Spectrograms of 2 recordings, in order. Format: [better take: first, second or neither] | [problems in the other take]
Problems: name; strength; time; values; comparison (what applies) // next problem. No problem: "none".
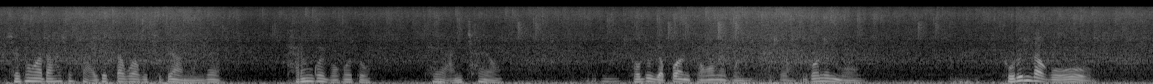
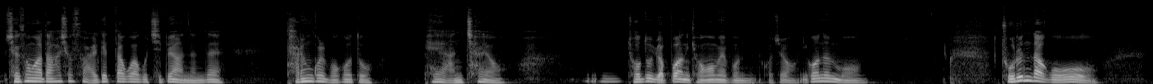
second | wind noise on the microphone; heavy; 4 dB above the speech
